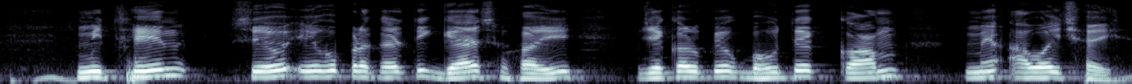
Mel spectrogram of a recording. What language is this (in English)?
Magahi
